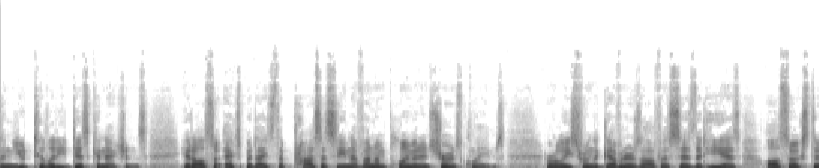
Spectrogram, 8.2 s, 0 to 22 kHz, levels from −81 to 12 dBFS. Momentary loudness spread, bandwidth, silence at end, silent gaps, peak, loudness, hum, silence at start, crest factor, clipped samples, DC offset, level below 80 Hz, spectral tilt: 9 LU; 12.5 kHz; 0 s; none; -2 dBFS; -17 LUFS; none; 0 s; 14 dB; under 0.1%; under 0.1%; -52 dBFS; -7 dB/octave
